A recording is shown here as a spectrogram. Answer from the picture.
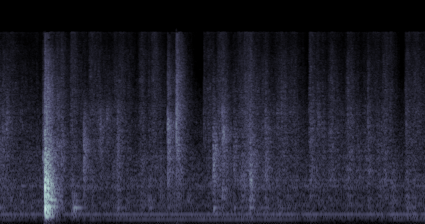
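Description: A sharp knock on the work table less than a second in, then brown craft paper rustling in short bursts as it is handled and rolled into a scroll.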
